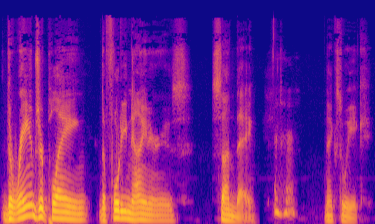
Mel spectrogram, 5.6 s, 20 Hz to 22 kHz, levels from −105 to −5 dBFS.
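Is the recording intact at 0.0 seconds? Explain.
Yes, the audio is intact at 0.0 seconds, with no fault present at that moment.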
